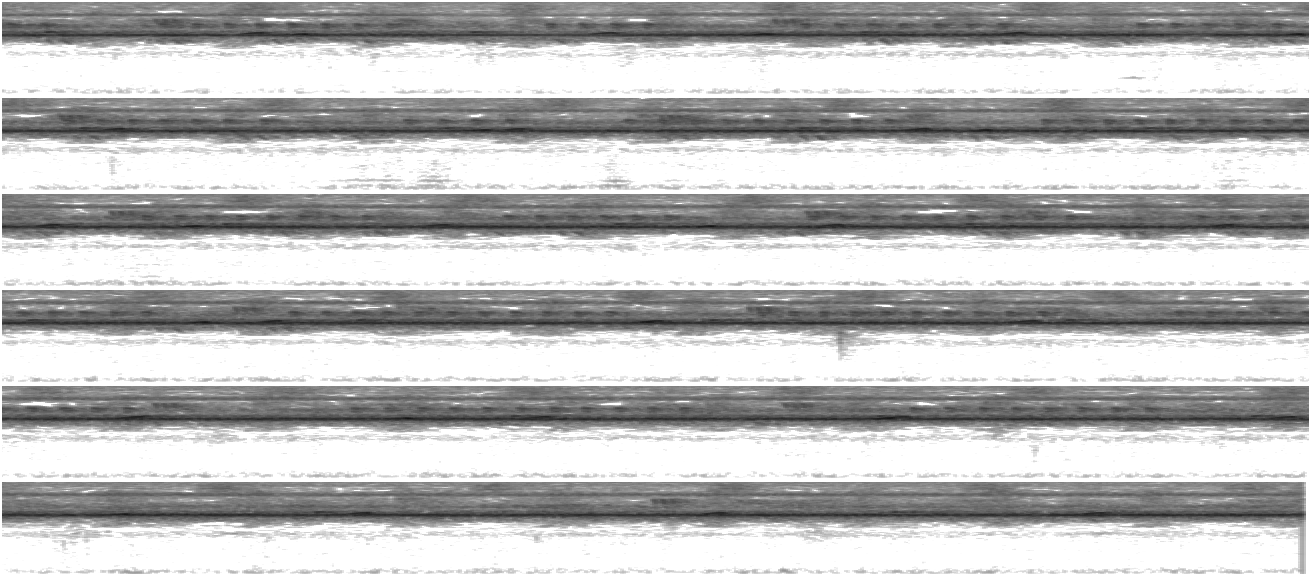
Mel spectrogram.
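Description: Steady, high-pitched chorus of night insects, a continuous fast-pulsing trill that does not let up.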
